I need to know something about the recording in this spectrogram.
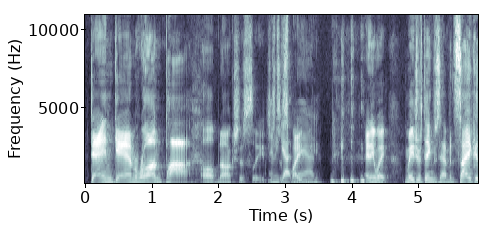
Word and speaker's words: Danganronpa: dengan wrong the path there's an N in there dank and run path it took months for him to train me how to say it right that was three years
